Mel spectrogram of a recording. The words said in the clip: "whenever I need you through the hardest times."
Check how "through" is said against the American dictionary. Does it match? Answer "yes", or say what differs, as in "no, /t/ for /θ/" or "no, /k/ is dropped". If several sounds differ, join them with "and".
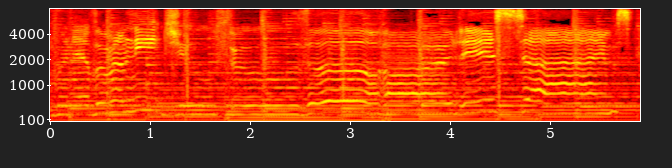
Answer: yes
